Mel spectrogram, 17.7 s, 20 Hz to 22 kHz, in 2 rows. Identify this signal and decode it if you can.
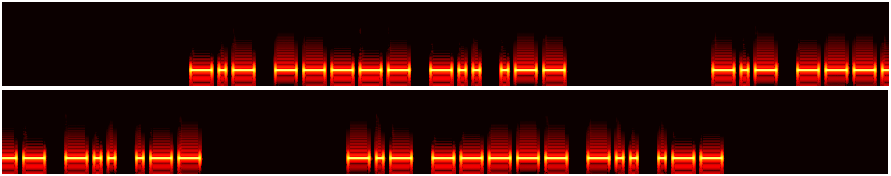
Morse code, heard as a keyed tone, about 17 wpm, 700 Hz. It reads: K0DW K0DW K0DW
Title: USA Call Signs - 4 Characters - Repeated 3x - 17wpm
